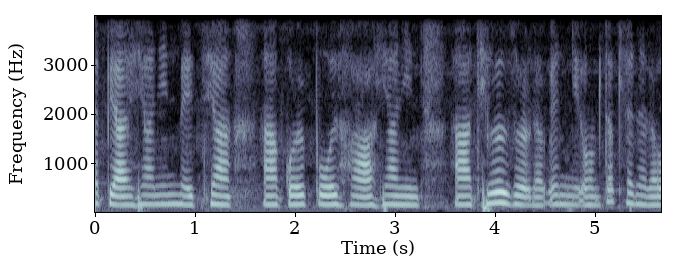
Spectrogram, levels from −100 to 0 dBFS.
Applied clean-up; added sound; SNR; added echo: none; none; none; none.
